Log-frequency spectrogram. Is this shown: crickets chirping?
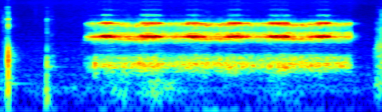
yes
